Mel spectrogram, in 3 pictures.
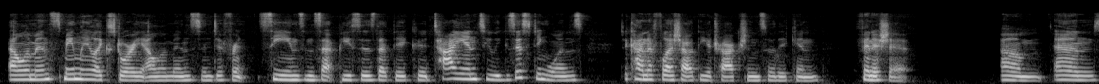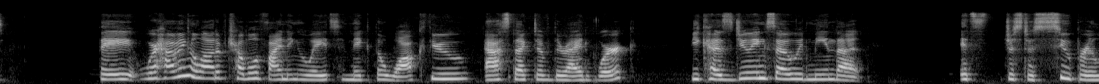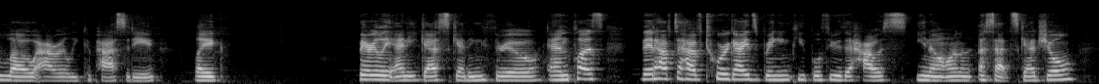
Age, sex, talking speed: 10-29, female, 160 wpm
